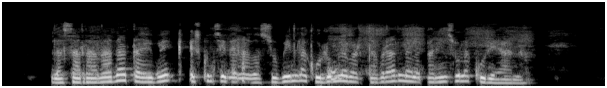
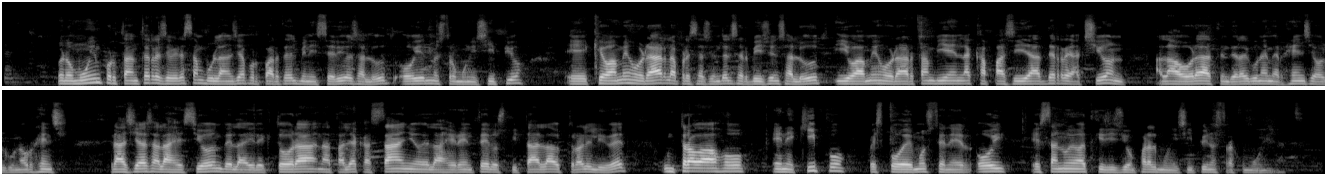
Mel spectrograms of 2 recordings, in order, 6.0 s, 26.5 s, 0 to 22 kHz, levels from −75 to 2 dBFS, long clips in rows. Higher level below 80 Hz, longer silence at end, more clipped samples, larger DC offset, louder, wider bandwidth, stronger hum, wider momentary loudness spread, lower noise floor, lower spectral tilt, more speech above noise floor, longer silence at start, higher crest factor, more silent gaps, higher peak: first, -56 dBFS vs -64 dBFS; first, 0.75 s vs 0.4 s; neither; neither; first, -15 LUFS vs -21 LUFS; second, 8 kHz vs 12.5 kHz; neither; second, 6 LU vs 11 LU; about the same, -54 dBFS vs -53 dBFS; about the same, -6.5 dB/octave vs -6.5 dB/octave; first, 39 dB vs 32 dB; first, 0.5 s vs 0.05 s; second, 14 dB vs 20 dB; neither; about the same, -2 dBFS vs 0 dBFS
